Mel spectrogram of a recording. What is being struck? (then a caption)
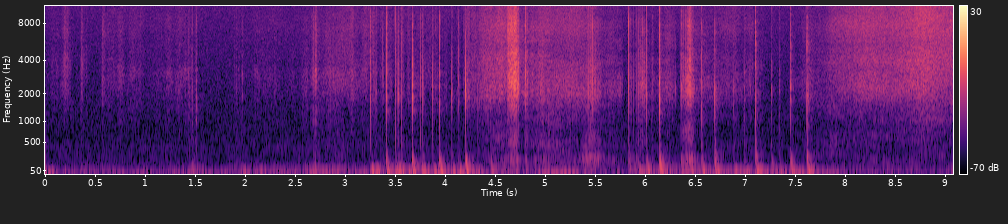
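Faux leather backgammon case. Fingernails tap along the front edge near the latch and across the lid of a closed, hollow, map-print faux leather backgammon case. The taps come quickly and irregularly as short, dry clicks with a low, hollow thump, mixed with brief scratchy brushes and a soft, bright hiss.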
